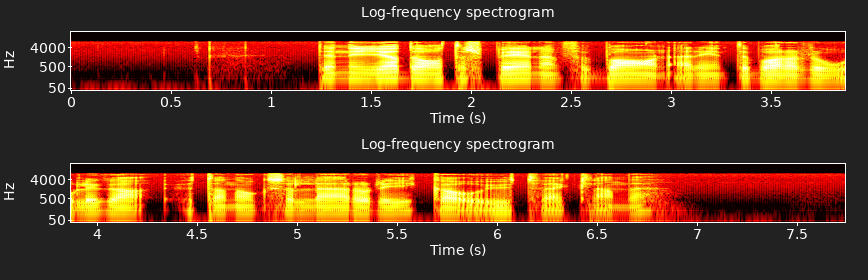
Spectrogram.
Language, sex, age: Swedish, male, 26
